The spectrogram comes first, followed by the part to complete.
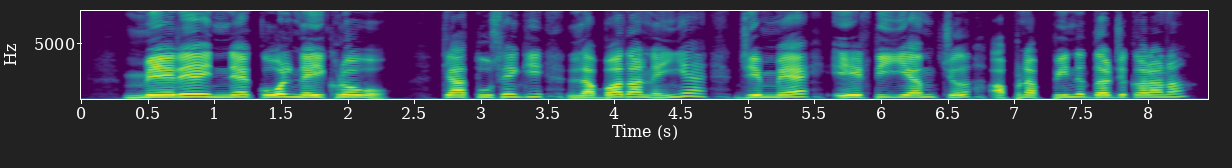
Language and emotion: Dogri, angry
